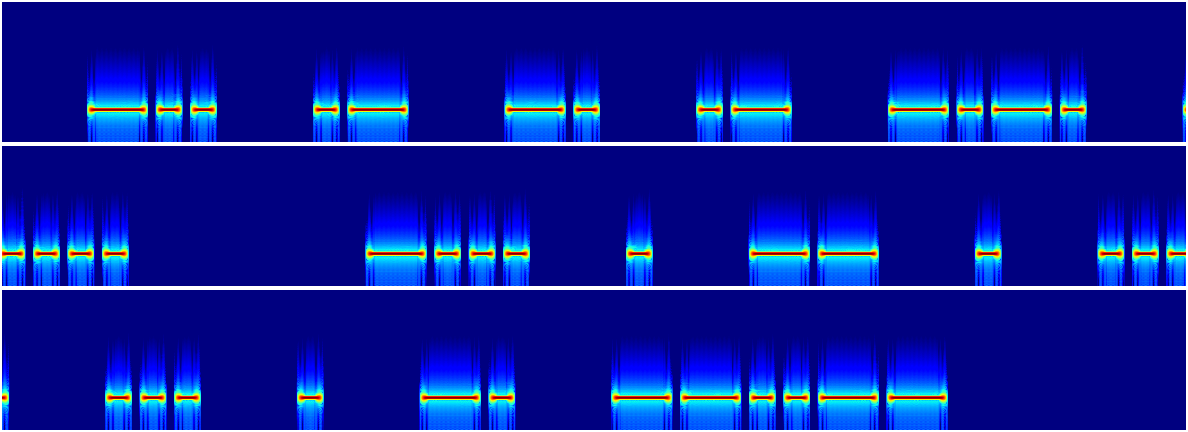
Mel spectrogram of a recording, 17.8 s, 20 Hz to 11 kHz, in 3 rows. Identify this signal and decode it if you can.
Morse code, heard as a keyed tone, about 14 wpm, spaced as for 10 wpm, 680 Hz. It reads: DANACH BEMESSEN,
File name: Witz-16-September-2025-50-F70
